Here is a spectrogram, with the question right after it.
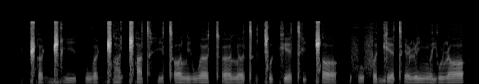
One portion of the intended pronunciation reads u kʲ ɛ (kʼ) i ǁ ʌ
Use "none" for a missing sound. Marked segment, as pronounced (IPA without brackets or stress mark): tʼ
